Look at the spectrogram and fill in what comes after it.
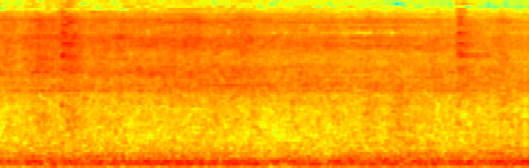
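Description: Union Pacific double-stack intermodal train's well cars rolling past, a steady loud rumble of steel wheels on rail. Two brief high-pitched wheel squeals, one about a second in and one near the end.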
